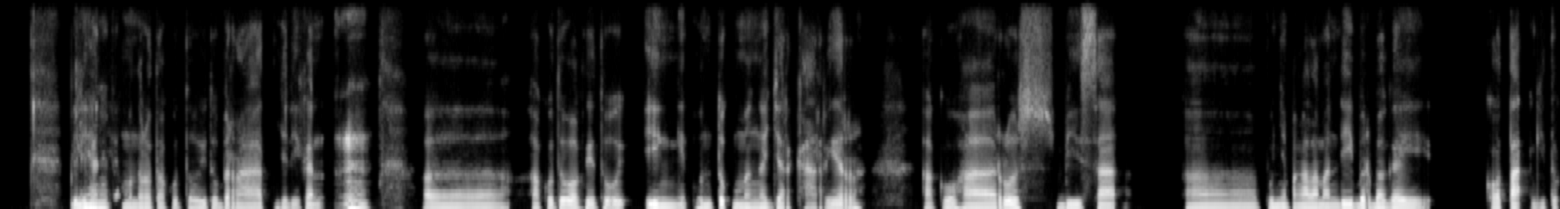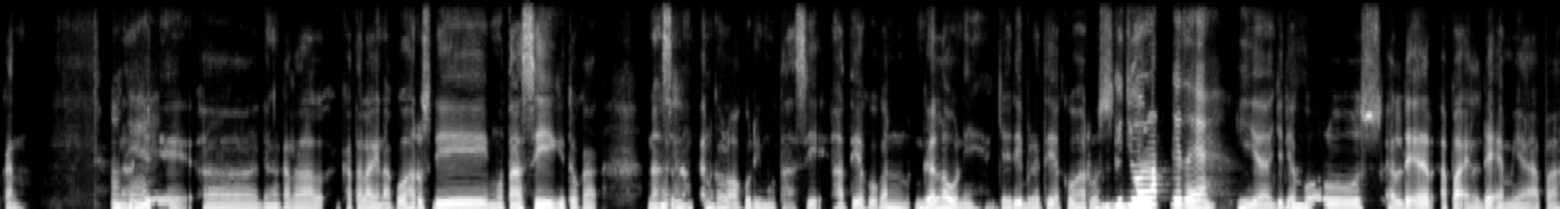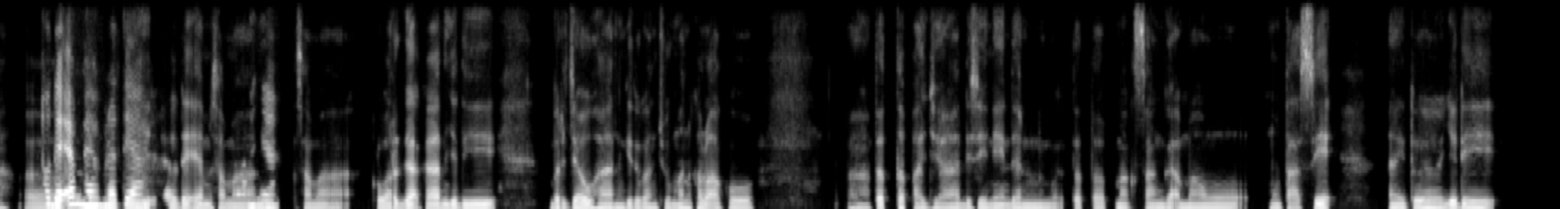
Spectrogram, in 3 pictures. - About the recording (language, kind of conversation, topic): Indonesian, podcast, Gimana cara kamu menimbang antara hati dan logika?
- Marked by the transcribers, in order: throat clearing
